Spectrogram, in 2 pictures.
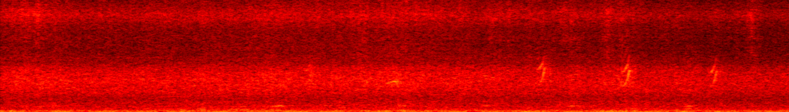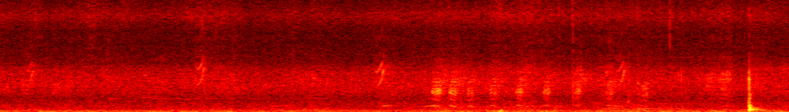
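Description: Open-air waterside ambience: steady low wind rumble with faint, brief bird calls now and then. A quick run of small clicks comes about nine seconds in, and one sharp click near the end is the loudest sound.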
